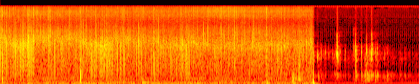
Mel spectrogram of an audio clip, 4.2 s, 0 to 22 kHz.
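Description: Surface hiss and crackle from a 78 rpm shellac record with no music left in the groove, over a low mains hum. The uploader blames a stylus too small for the groove, dragging along its bottom. About three seconds in comes a loud click and the noise cuts off suddenly, leaving a few faint clicks.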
